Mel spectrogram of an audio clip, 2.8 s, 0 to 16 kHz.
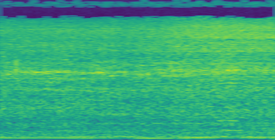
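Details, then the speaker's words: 1982 Ford Bronco 302 V8 with Holley Sniper EFI, after fixing interference-caused backfires and data dropouts by relocating the coil and fitting Taylor ignition wires: steady, even low idle rumble with no pops or stumbles, no backfires on throttle stabs. "great now no issues i can stab the throttle no backfires"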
